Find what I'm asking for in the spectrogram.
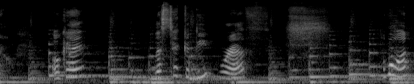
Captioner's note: inhales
